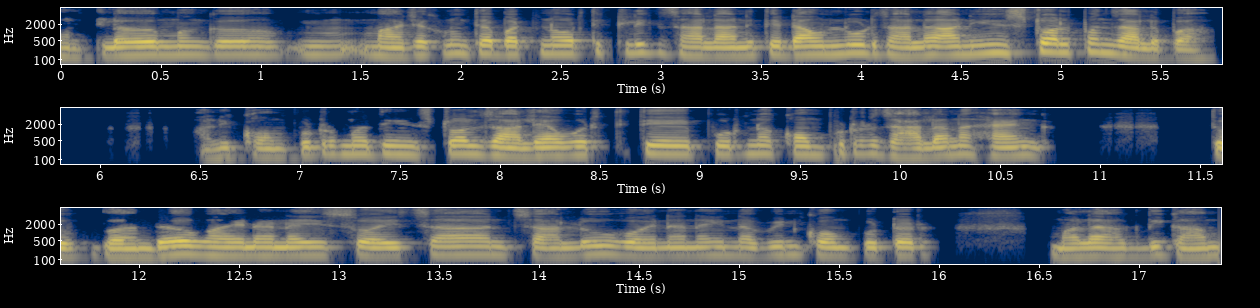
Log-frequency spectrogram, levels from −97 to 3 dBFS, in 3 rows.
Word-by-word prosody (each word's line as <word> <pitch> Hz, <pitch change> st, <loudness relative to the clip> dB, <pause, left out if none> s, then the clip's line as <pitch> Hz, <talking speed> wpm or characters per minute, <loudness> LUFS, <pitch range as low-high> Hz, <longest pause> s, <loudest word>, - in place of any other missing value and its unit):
म्हटलं 145 Hz, +3 st, +3 dB
मग 155 Hz, 0 st, -4 dB
अ, 155 Hz, -1 st, +1 dB, 0.5 s
माझ्याकडून 150 Hz, +4 st, -1 dB
त्या 170 Hz, -, +6 dB
बटनवरती 165 Hz, +1 st, 0 dB
क्लिक 180 Hz, -1 st, -4 dB
झाला 145 Hz, -4 st, 0 dB
आणि 140 Hz, +1 st, +1 dB
ते 160 Hz, -, +2 dB
डाउनलोड 160 Hz, +3 st, +3 dB
झालं 145 Hz, -1 st, 0 dB
आणि 155 Hz, +3 st, +3 dB
इन्स्टॉल 185 Hz, +2 st, +4 dB
पण 190 Hz, -2 st, 0 dB
झालं 140 Hz, -6 st, +4 dB
पहा 115 Hz, -1 st, 0 dB, 0.8 s
आणि 125 Hz, +4 st, -8 dB
कॉम्प्युटरमध्ये 155 Hz, +6 st, -4 dB
इन्स्टॉल 160 Hz, +1 st, 0 dB
झाल्यावरती 145 Hz, +1 st, +1 dB
ते 165 Hz, -1 st, +3 dB
पूर्ण 165 Hz, +1 st, -3 dB
कॉम्प्युटर 160 Hz, +1 st, -3 dB
झाला 140 Hz, -1 st, 0 dB
ना 165 Hz, +1 st, -2 dB
हँग. 145 Hz, 0 st, 0 dB, 0.9 s
तो 135 Hz, -, +5 dB, 0.2 s
बंद 130 Hz, +2 st, +2 dB
होईना 145 Hz, -2 st, +4 dB
नाही 145 Hz, +1 st, +2 dB
सोईचा 140 Hz, +1 st, 0 dB, 0.2 s
आणि 150 Hz, -1 st, -5 dB
चालू 140 Hz, +3 st, -2 dB, 0.2 s
होईना 140 Hz, 0 st, -1 dB
नाही, 145 Hz, +1 st, -4 dB
नवीन 145 Hz, +1 st, -5 dB
कॉम्प्युटर. 140 Hz, 0 st, 0 dB, 0.7 s
मला 135 Hz, +2 st, +1 dB
अगदी 135 Hz, +2 st, -6 dB
घाम 130 Hz, +1 st, -2 dB
150 Hz, 140 wpm, -23 LUFS, 140-160 Hz, 0.9 s, त्या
